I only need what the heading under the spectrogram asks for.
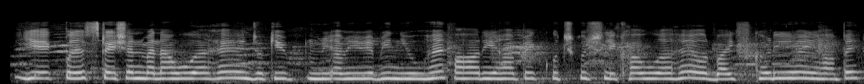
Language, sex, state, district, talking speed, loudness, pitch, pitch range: Hindi, female, Uttar Pradesh, Budaun, 195 wpm, -19 LUFS, 270 Hz, 265-285 Hz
